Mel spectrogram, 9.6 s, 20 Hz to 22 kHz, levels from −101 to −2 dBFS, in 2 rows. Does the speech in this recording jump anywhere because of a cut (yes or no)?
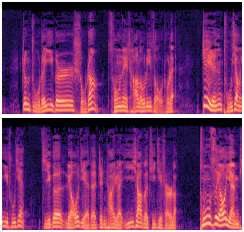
no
